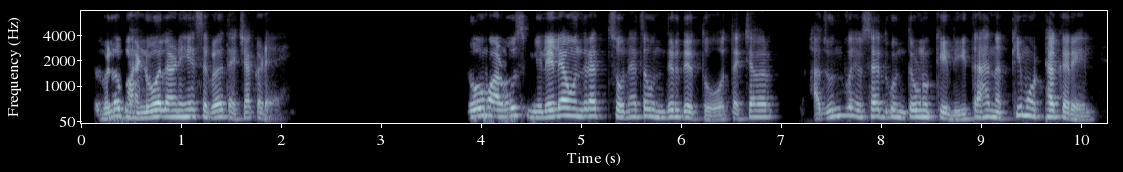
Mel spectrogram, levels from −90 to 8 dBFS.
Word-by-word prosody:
सगळं 145 +10 +1
भांडवल 150 +5 +4
आणि 175 0 +3
हे 185 - 0
सगळं 170 0 +1
त्याच्याकडे 150 +1 -4
आहे." - - -20 1.8
तो 185 +4 +3
माणूस 205 +1 +2
मेलेल्या 175 +5 +4
उंदरात 195 -1 0
सोन्याचा 175 +2 -1
उंदीर 175 -1 -1
देतो, 110 -9 -2
त्याच्यावर 170 +6 -2 0.4
अजून 165 +10 -3
व्यवसायात 185 -2 -1
गुंतवणूक 170 +1 0
केली, 125 -7 -2
तर - - -1
हा 170 +2 +1
नक्की 155 +4 -3
मोठा 185 -2 +2
करेल, 100 -9 -1
175 Hz, 140 wpm, -24 LUFS, 155-185 Hz, 1.8 s, भांडवल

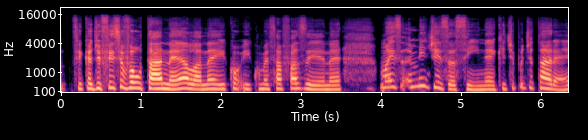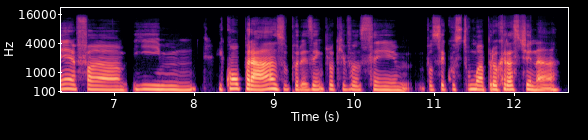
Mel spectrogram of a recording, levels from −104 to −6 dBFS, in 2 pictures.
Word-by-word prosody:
fica 230 0 +1
difícil 260 +5 +1
voltar 250 -3 +8
nela, 220 -1 +5
né, 215 +1 +1
e 210 - -3
com 235 +2 -6
e 215 -1 -4
começar 215 +1 -2
a - - +1
fazer, 220 -5 0
né. 190 +1 -2 0.5
Mas 285 +1 -2 0.2
me 355 +1 -2
diz, 275 -7 -4
assim, 195 -2 -3
né 185 +1 -3
que 195 +4 -9
tipo 235 +3 -10
de 265 +2 -10
tarefa 210 -3 0 0.5
e 195 -1 -3 0.7
e 200 - -7
qual 225 +3 +2
o - - -6
prazo, 195 -1 +3
por 185 -1 -7
exemplo, 195 +2 -6
que 190 - -13
você 175 -2 -7 0.4
você 185 +1 -7
costuma 195 0 -3
procrastinar? 190 -2 -1
205 Hz, 155 wpm, -24 LUFS, 190-230 Hz, 0.7 s, voltar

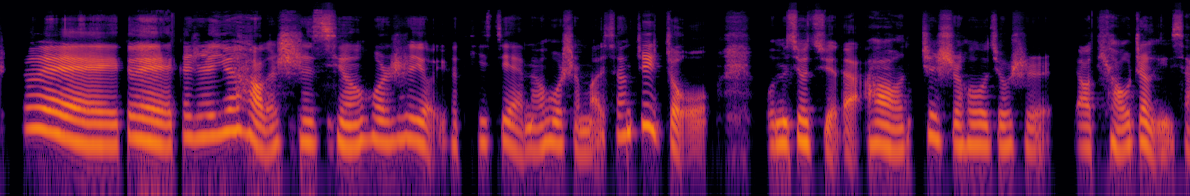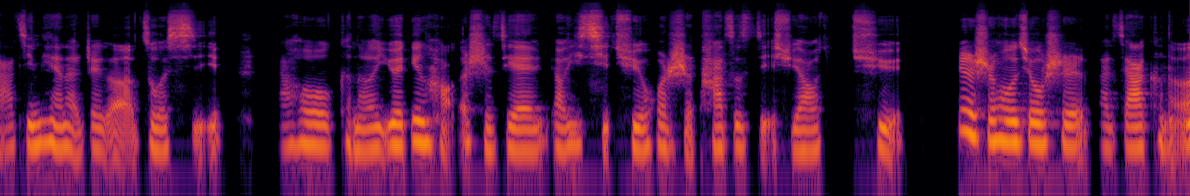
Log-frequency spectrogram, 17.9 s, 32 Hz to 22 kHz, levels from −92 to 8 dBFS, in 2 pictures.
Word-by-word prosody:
对 220 - +7
对， 200 -4 +5
跟 230 +6 -4
人 235 +1 0
约 280 +1 +4
好 250 -12 +4
的 155 - -4
事 195 0 0
情， 180 0 0
或 210 -1 -1
者 190 - -3
是 215 +1 -1
有 190 -3 +1
一 - - -16
个 175 - -11
体 190 -1 -9
检 180 -6 -4
啊， 160 - -5
或 195 -1 0
者 - - -3
什 155 - -6
么。 140 - -6
像 245 +3 -4
这 330 +2 +4
种， - - -4 0.4
我 175 - -9
们 185 - +4
就 190 +2 +2
觉 190 - -5
得， - - -3
啊， 180 -3 +1 0.2
这 235 -2 -2
时 180 -4 0
候 175 0 -1
就 170 0 -5
是 160 -3 -8 0.2
要 165 -1 -3
调 155 +1 -4
整 185 -1 0
一 - - -7
下 160 - -8
今 170 -1 0
天 185 -4 0
的 165 -1 -3
这 160 -2 -6
个 - - -4
作 150 -3 -3
息， 305 - -3 0.4
然 165 +1 -10
后 175 -2 0
可 180 +3 -9
能 155 0 -2
约 175 0 +4
定 190 +2 +3
好 - - -7
的 - - -8
时 160 -6 -4
间 150 +1 -1
要 160 -2 -5
一 170 - -3
起 175 - +3
去， 155 0 -1
或 165 +2 -4
者 155 - -3
是 - - +2
他 160 - -3
自 160 +1 -4
己 160 - -10
需 - - -4
要 145 0 -2 0.2
去。 - - -3 0.4
这 285 - 0
个 250 - +7
时 220 -4 +4
候 195 -1 +6
就 185 -1 +4
是 170 -2 -1
大 165 - -9
家 160 +1 +1
可 165 - -8
能 - - -1
180 Hz, 270 characters per minute, -27 LUFS, 165-200 Hz, 0.4 s, 对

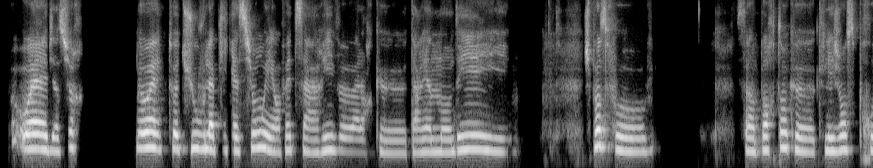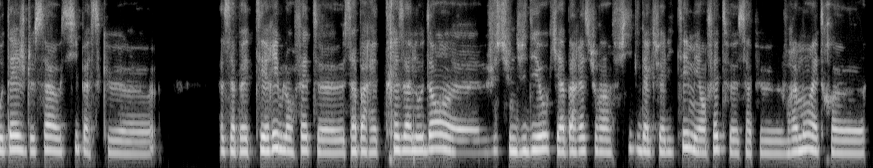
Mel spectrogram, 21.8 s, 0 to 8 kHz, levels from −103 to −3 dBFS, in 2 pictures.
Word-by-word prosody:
O 350 - 0
ouais, 235 -1 +9
bien 205 -1 -1
sûr. 250 - +1 0.7
Mais 245 - +2
ouais, 245 -1 +7
toi, 235 -2 +3
tu 235 +1 -2
ouvres 235 -1 +2
l'application 215 +2 +3
et 210 -3 +2
en 190 - -4
fait, 215 +2 -4
ça 205 -3 +2
arrive, 210 +3 -3
heu, 195 -1 -4
alors 190 0 -9
que 180 -2 -9
tu 185 +2 -9
as - - -5
rien 190 +1 -3
demandé 195 +2 -2
et 215 -4 0 0.9
je - - 0
pense, 270 +1 +8
faut 200 -5 -1 1.2
c'est 205 - -3
important 215 +5 +1
que 200 -5 -1
que 200 - -12
les 205 -1 +3
gens 220 +2 +2
se 225 +1 +2
protègent 220 0 0
de 200 - -5
ça 210 0 +1
aussi 205 +3 -5
parce 190 -3 -6
que, 185 - -14
heu, 170 -1 -9 0.9
bah, - - -4
ça 200 0 +3
peut 200 0 -2
être 195 +1 -5
terrible, 215 +1 +3
en 200 - 0
fait, 210 +2 -3
heu. 185 0 -4
Ça 200 +3 0
paraît 195 -2 -3
très 215 -1 0
anodin, 210 +2 +2
heu, 195 - -1 0.4
juste 205 +2 -3
une 205 - +1
vidéo 215 +3 +1
qui 220 -2 -5
apparaît 200 +1 -1
sur 205 -1 -5
un 190 -1 -4
fil 230 - -8
d'actualité, 195 +3 -3
mais 210 -5 -1
en 185 - -2
fait, 220 +2 -3
heu, 180 -1 -6
ça 180 -1 -4
peut 175 -1 -10
vraiment 195 +5 0
être, 200 -3 -3
heu 180 -1 -4
205 Hz, 195 wpm, -22 LUFS, 190-220 Hz, 1.2 s, ouais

